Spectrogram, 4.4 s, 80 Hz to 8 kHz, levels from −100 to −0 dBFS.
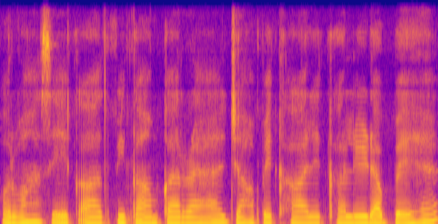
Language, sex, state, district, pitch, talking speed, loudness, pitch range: Hindi, female, Punjab, Kapurthala, 200 Hz, 190 wpm, -15 LUFS, 190-205 Hz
